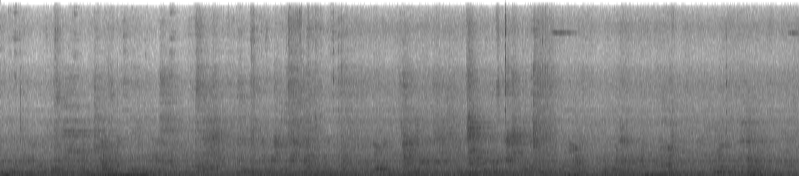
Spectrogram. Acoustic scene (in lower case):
restaurant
